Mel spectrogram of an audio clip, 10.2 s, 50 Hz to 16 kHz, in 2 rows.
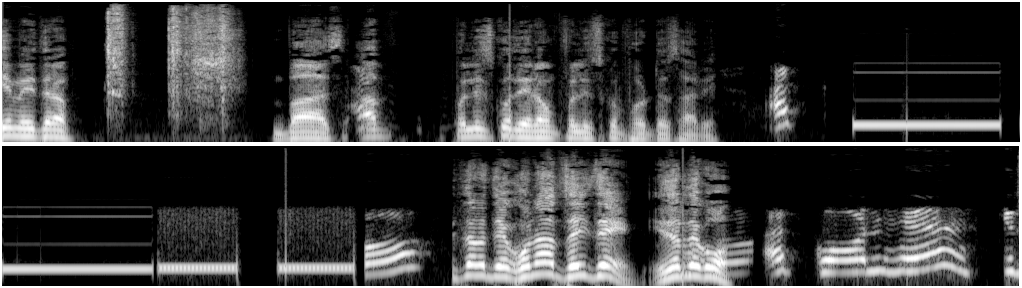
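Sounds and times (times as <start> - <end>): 
speech: 0.0 - 0.5, 1.3 - 4.0, 6.9 - 10.1
electronic telephone busy tone: 4.3 - 6.9.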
